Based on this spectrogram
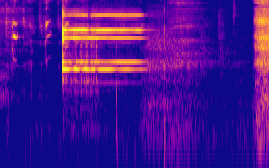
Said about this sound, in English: you're nearest to the phone. Answer it. It rings so intermittently. Is it stopped?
